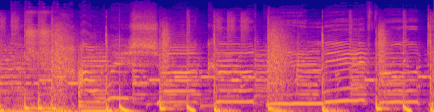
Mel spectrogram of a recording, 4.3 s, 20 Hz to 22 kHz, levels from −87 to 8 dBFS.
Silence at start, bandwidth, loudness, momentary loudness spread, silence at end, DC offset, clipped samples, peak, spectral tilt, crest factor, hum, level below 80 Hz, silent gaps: 0 s; 17.5 kHz; -11 LUFS; 3 LU; 0 s; under 0.1%; under 0.1%; 0 dBFS; -4.5 dB/octave; 12 dB; none; -20 dBFS; none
